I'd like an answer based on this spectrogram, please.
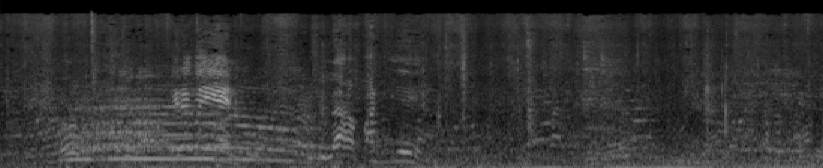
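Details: Cattle at an Indonesian livestock market, including a very large animal; a long steady moo lasting about a second and a half, followed by bending lower calls, with a persistent low hum and background chatter.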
